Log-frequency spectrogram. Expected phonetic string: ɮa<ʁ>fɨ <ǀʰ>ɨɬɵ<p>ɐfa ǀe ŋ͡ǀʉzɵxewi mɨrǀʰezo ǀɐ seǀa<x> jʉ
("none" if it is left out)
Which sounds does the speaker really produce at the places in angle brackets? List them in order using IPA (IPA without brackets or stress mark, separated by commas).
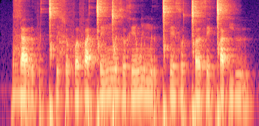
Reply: r, ǀʰ, f, x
